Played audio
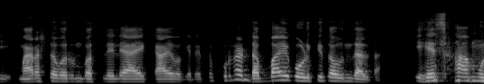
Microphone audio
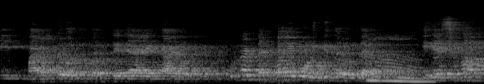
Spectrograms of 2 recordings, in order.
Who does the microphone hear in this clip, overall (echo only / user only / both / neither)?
both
